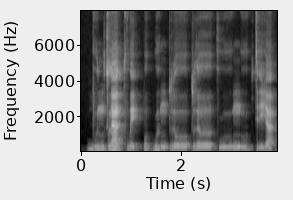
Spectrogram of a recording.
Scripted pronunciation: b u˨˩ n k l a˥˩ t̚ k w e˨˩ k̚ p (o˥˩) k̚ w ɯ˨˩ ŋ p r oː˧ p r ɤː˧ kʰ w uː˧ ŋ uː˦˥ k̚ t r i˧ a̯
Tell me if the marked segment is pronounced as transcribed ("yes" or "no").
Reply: no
